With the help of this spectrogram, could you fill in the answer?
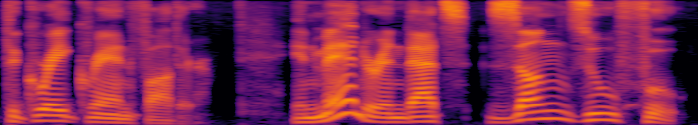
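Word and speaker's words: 曾祖父: In Mandarin, that's Zang Zufu, pronounced Zang Zufu.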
